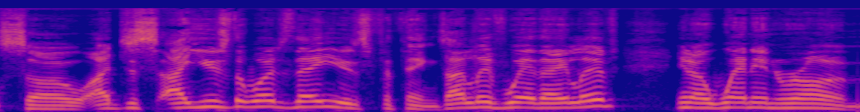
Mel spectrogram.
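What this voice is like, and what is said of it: Australian accent. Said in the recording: “my Australian accent. I'm very proud of my Australian accent.”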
